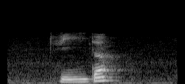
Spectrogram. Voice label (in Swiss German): "wiid", alsace; peche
